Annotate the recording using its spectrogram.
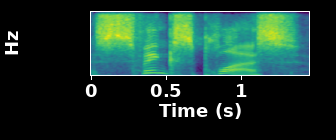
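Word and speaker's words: SPHINCS+: of space and then sphinx plus but it's spelled s p h i n c s plus is larger and slower than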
